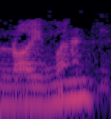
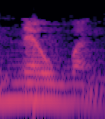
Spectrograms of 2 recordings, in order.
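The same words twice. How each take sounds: First: The name is read with German letter sounds. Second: The name is read with Spanish letter sounds. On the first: The speaker calls it wrong. "no Neumann" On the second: The speaker calls it right. "sino las españolizan. Entonces Andrés Neumann"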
